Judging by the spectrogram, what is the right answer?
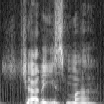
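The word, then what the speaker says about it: χάρισμα: Pero, volviendo al griego, la palabra don se pronuncia, se dice charisma, y significa una gracia, la palabra don, una gracia, un favor, un regalo, un don de la gracia de Dios.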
